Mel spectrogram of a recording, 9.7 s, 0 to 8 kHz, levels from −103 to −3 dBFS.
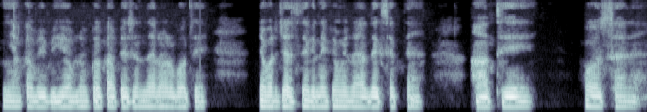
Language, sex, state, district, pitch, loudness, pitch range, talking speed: Hindi, male, Chhattisgarh, Raigarh, 105 Hz, -18 LUFS, 100-105 Hz, 115 wpm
